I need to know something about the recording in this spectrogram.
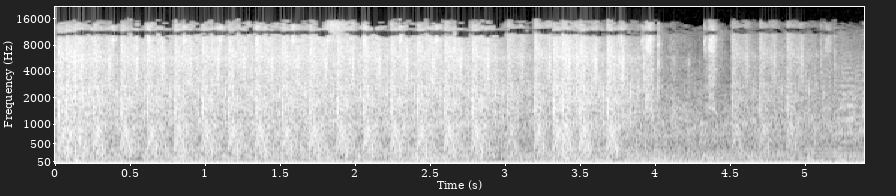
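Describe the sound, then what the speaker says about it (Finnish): Rapid continuous machine-gun fire in the video game Syphon Filter 2, a dense loud rattle that holds steady throughout. "No niin, nyt aletaan ampumaan kerrankin."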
